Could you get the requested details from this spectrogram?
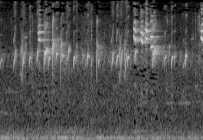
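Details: Continuous, fast goldfinch twittering, high and liquid, with buzzy trills and brighter tinkling flourishes rising in intensity near the end.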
